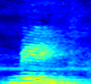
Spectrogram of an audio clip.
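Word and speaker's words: May: মে, সঠিক উচ্চারণ হবে মেই। মেই।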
